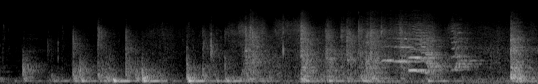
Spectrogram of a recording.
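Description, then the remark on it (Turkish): A door is opened with a series of uneven clunks and knocks, handling and latch noises, and a brief faint squeak partway through, with no one speaking. “Sonra kapıyı aç çabuk çabuk”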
